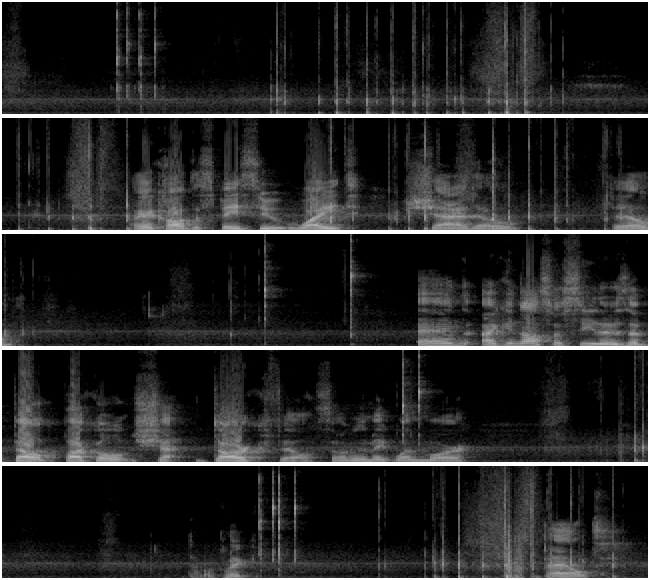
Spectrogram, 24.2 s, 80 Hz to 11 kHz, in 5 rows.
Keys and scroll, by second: 2.1-4.0 typing, 5.0-5.8 typing, 7.4-9.8 typing, 11.4 space, 19.3 shift+b, 22.7-24.2 typing.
